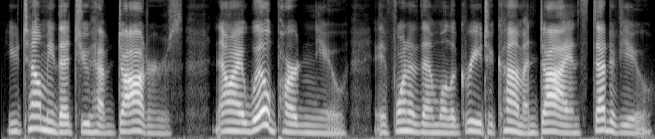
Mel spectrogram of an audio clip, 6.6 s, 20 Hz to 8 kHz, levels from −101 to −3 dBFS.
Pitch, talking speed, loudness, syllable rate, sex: 180 Hz, 230 wpm, -19 LUFS, 5.1 syllables/s, female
